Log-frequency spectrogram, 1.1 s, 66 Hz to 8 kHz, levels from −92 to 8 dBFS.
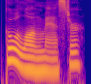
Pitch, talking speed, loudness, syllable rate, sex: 175 Hz, 160 wpm, -16 LUFS, 5.1 syllables/s, female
